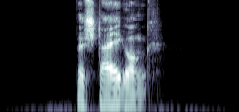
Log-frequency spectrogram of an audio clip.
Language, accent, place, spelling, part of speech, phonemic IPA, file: German, Germany, Berlin, Besteigung, noun, /bəˈʃtaɪ̯ɡʊŋ/, De-Besteigung.ogg
- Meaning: ascent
